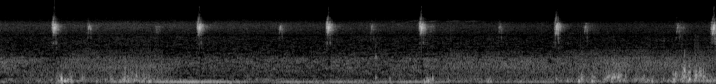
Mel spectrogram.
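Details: Cetti's warbler fledgling at RSPB Middleton Lakes on 3 August 2023 gives thin, very high, sharp notes about once a second, over a faint low hum.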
